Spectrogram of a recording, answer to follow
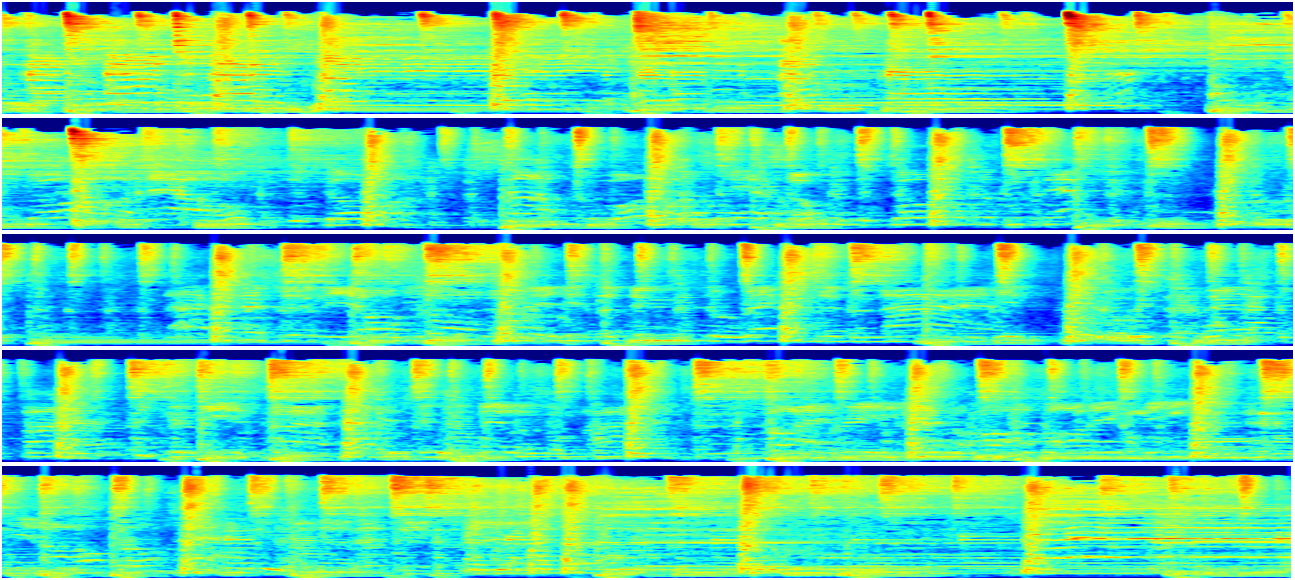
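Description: Live band playing: electric guitars over a drum kit keeping a steady beat.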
